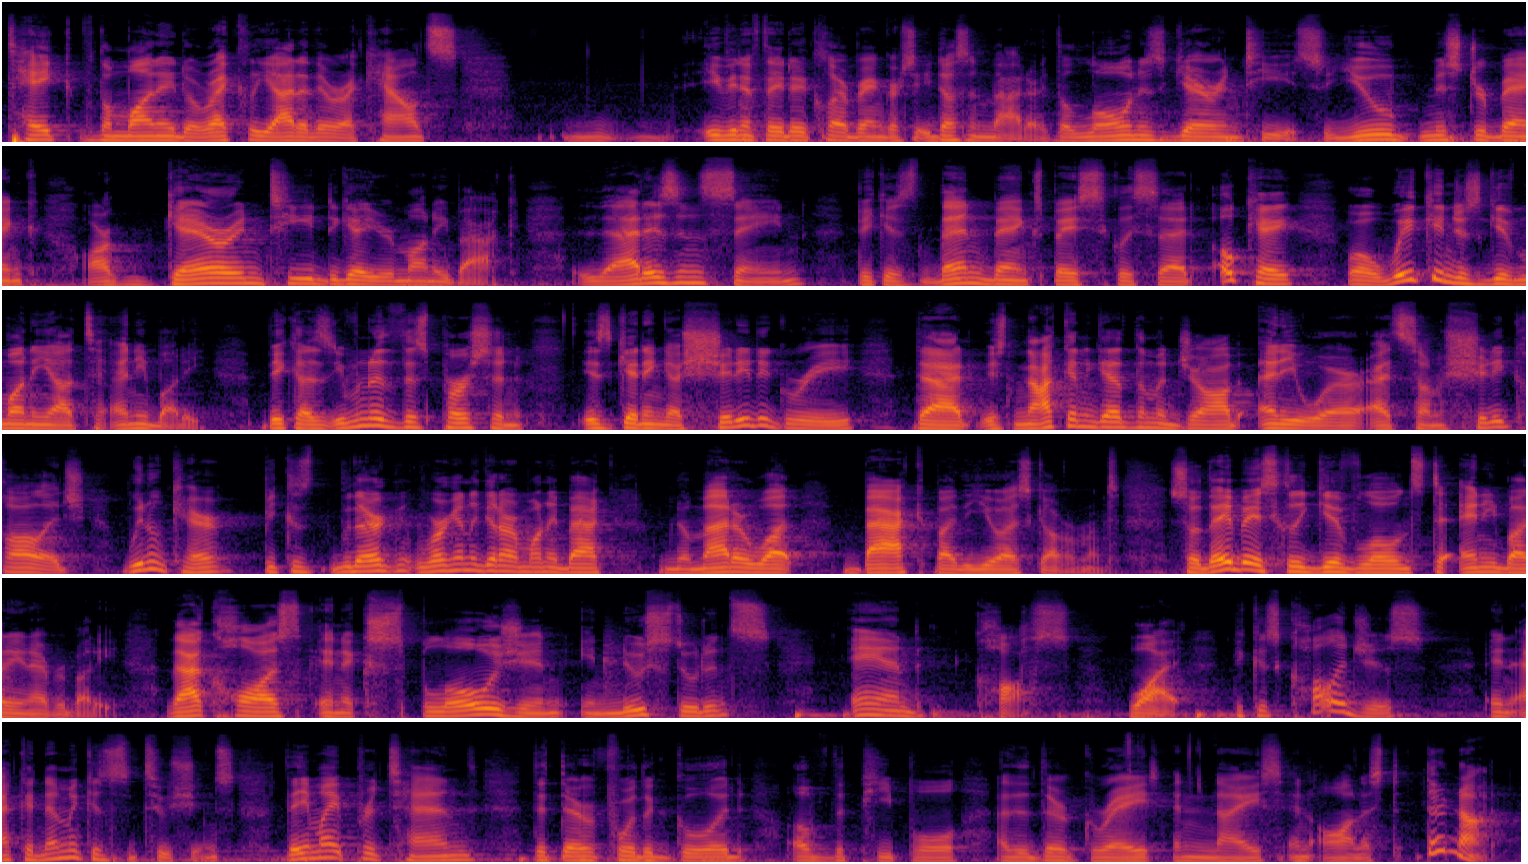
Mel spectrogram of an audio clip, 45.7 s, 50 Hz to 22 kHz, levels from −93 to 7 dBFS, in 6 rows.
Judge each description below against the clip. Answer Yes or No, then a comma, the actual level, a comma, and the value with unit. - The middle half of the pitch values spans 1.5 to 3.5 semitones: No, average, 4.3 semitones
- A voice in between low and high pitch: No, low, 115 Hz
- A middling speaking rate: Yes, average, 180 wpm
